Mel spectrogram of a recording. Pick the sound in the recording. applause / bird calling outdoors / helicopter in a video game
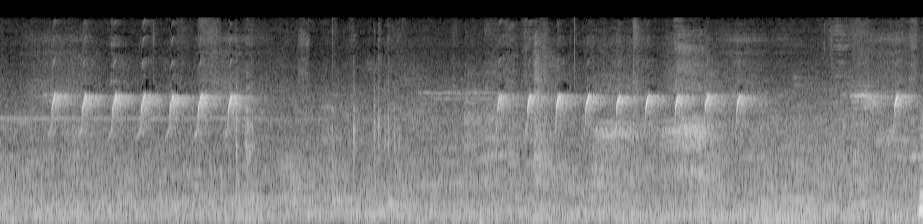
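bird calling outdoors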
